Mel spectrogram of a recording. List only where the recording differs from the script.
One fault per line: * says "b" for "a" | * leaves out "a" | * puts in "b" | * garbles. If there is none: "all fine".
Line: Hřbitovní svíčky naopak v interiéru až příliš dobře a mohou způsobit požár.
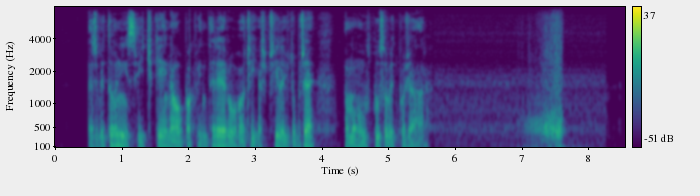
* puts in "hoří"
